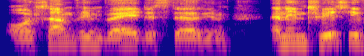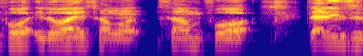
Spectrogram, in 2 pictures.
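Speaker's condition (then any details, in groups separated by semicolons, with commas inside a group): Cerebral palsy; from birth, tight muscles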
